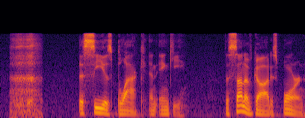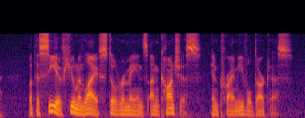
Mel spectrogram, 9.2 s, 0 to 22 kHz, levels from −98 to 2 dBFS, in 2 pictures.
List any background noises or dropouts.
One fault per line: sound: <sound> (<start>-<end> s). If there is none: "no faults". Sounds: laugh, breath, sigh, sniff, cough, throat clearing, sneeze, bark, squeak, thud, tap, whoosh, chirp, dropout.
sound: breath (0.1-0.6 s)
